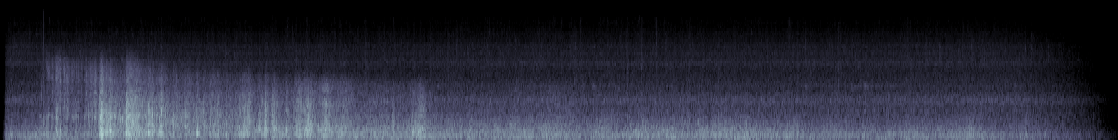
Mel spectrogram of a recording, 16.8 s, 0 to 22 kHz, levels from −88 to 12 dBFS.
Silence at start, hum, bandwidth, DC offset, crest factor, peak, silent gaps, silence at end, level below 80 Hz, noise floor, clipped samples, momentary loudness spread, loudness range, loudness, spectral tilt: 0.05 s; none; 11.5 kHz; under 0.1%; 26 dB; -2 dBFS; none; 0.75 s; -44 dBFS; -64 dBFS; under 0.1%; 18 LU; 15 LU; -28 LUFS; -8.5 dB/octave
